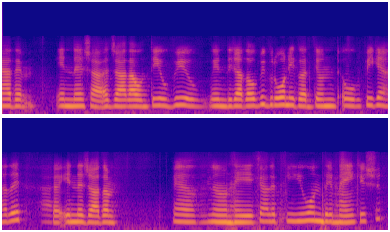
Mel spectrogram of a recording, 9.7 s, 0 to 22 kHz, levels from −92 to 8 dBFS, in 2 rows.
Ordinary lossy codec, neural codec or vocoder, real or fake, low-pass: none; codec, 16 kHz, about 1 kbps, DyCAST, with the encoder's durations; fake; 7.2 kHz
